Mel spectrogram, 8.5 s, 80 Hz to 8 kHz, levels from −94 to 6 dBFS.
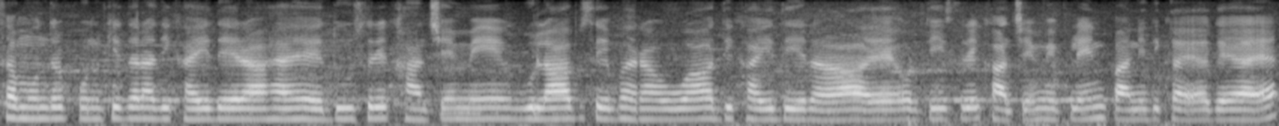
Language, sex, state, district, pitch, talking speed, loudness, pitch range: Hindi, female, Rajasthan, Bikaner, 200 Hz, 195 wpm, -16 LUFS, 195-210 Hz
